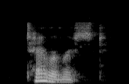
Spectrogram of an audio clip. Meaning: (noun) A person, group, or organization that uses violent action, or the threat of violent action, to further political goals
- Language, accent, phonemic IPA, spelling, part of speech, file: English, Southern England, /ˈtɛɹəɹɪst/, terrorist, noun / adjective, LL-Q1860 (eng)-terrorist.wav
